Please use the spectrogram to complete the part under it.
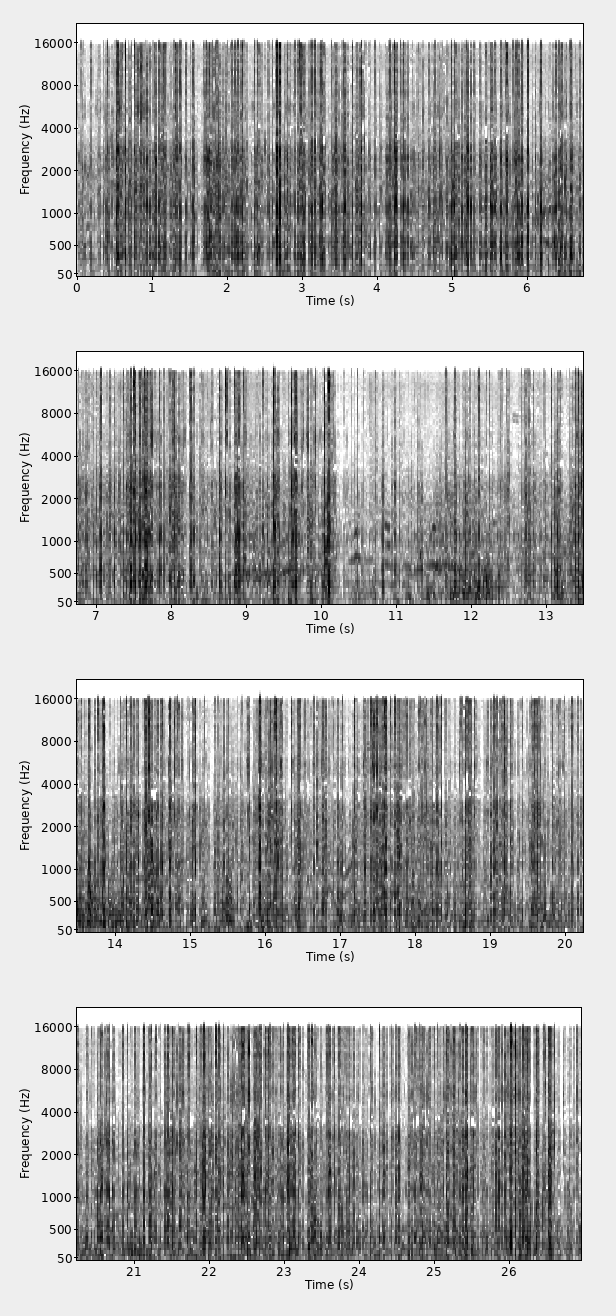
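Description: Bicycle tyres crunch and rattle over a bumpy gravel track.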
